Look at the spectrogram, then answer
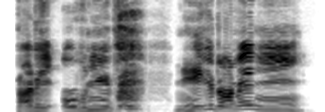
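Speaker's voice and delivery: very high, very loud, squawking shrill parrot croak. Narrator reads the parrot Sokrates answering from inside the wagon: Sokrates the parrot croaking. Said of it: "zaskřehotal papoušek".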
